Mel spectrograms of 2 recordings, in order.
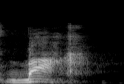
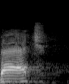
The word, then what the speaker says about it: Bach: But you've all used it, if you pronounce Johann Sebastian's name correctly, in German, it is Bach. It is not batch. It is Bach. It isn't back. Or even Bach. It's Bach. Bach.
